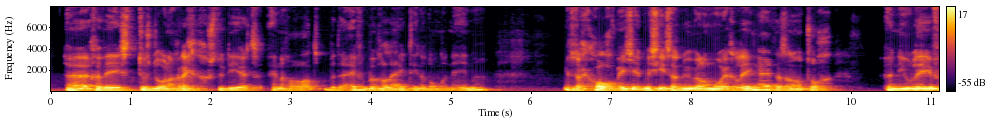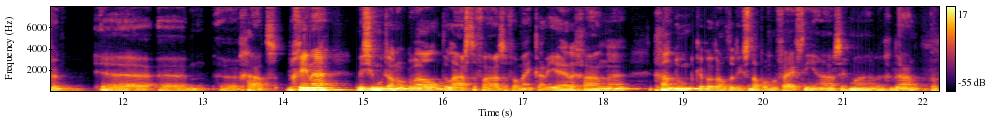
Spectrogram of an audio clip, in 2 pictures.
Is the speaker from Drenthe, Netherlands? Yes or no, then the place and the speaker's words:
yes; Drenthe, Netherlands; now in Belgium; ik ben geboren in Noord-Nederland. Eh, in, in, Drenthe zelfs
